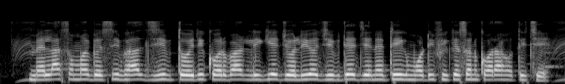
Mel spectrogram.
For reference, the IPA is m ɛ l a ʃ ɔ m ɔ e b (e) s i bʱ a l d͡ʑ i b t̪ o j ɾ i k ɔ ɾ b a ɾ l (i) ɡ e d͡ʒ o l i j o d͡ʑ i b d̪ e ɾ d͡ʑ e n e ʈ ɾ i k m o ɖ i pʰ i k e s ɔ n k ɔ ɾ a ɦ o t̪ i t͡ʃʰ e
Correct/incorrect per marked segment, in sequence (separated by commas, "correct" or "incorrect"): correct, correct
